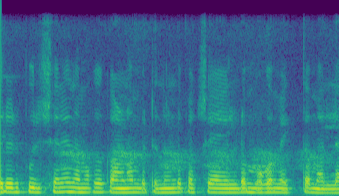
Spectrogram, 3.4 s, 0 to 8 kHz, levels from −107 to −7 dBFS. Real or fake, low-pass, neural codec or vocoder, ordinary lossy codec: real; 7.2 kHz; none; none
